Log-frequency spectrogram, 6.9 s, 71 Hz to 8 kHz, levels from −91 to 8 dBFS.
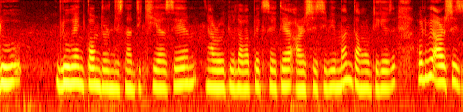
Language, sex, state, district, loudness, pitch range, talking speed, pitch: Nagamese, female, Nagaland, Dimapur, -17 LUFS, 205-240 Hz, 180 wpm, 215 Hz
